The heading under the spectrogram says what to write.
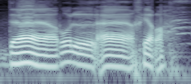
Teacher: fathah bertemu dengan alif dua harakat panjang lafal da runnya tebal sebagaimana akhir nanti ya kedua-duanya tebal ro · sini langsung kita hukumi dengan alif lam syamsiah yang di mana Alif lamnya diamkan dimasukkan ke huruf Dal langsung ditekan di dalnya · Da ada mad tabi'i lagi, fathah bertemu dengan alif, 2 harakat panjang lafal da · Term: Mad thabii'i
